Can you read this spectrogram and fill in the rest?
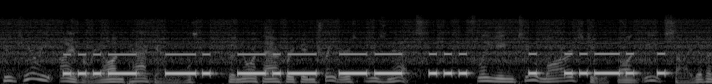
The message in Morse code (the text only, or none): VNKMS EFE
